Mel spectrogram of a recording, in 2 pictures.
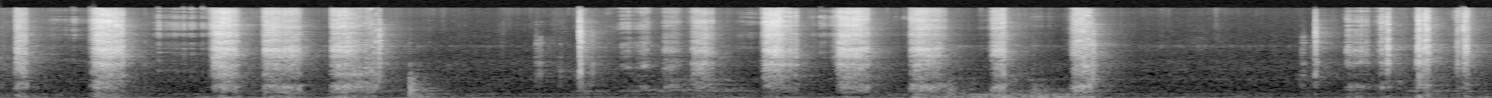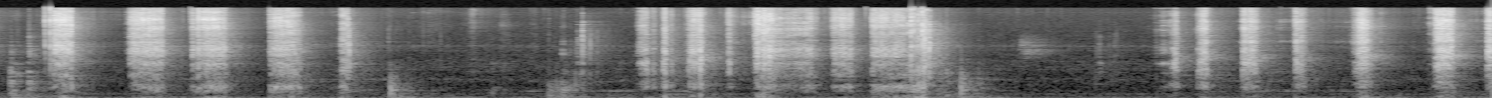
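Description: A solid raw carrot is scraped downward with a metal peeler in rapid strokes, giving a run of short, dry, bright rasping scrapes. The strokes come in quick bursts separated by brief pauses, each scrape dying away almost at once, with little low-end weight.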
